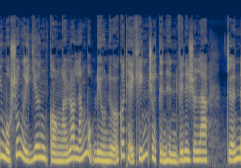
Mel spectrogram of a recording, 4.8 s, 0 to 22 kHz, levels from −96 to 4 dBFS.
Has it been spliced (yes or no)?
no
